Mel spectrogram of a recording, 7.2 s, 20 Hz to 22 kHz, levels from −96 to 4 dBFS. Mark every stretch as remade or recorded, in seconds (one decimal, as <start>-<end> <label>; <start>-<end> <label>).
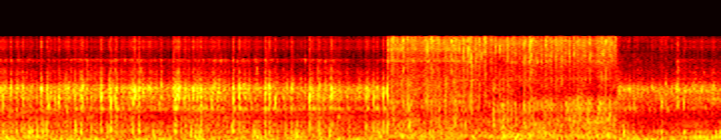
0.0-5.4 recorded; 5.4-6.8 remade; 6.8-7.2 recorded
